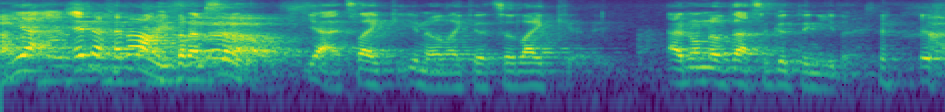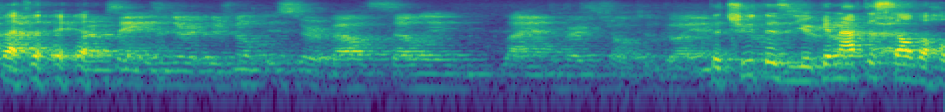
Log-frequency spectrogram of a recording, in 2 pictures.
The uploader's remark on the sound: Recorded live at The Torah Center ATL on October 29, 2023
